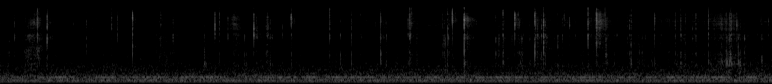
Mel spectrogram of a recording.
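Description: A thin clear plastic sleeve holding folded tissue paper lies flat on a table and is pressed and pinched by fingertips and nails. It gives off quiet, bright, crisp crinkles with scattered sharp ticks over a steady low hum.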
